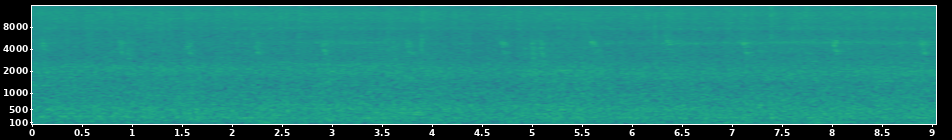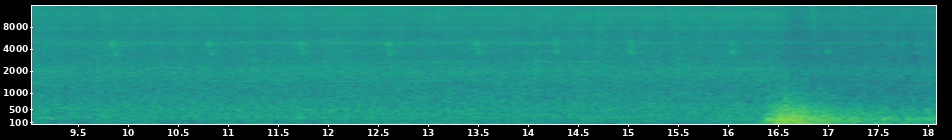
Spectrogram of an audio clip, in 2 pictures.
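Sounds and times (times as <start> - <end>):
light rain hissing: 0.0 - 18.0.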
